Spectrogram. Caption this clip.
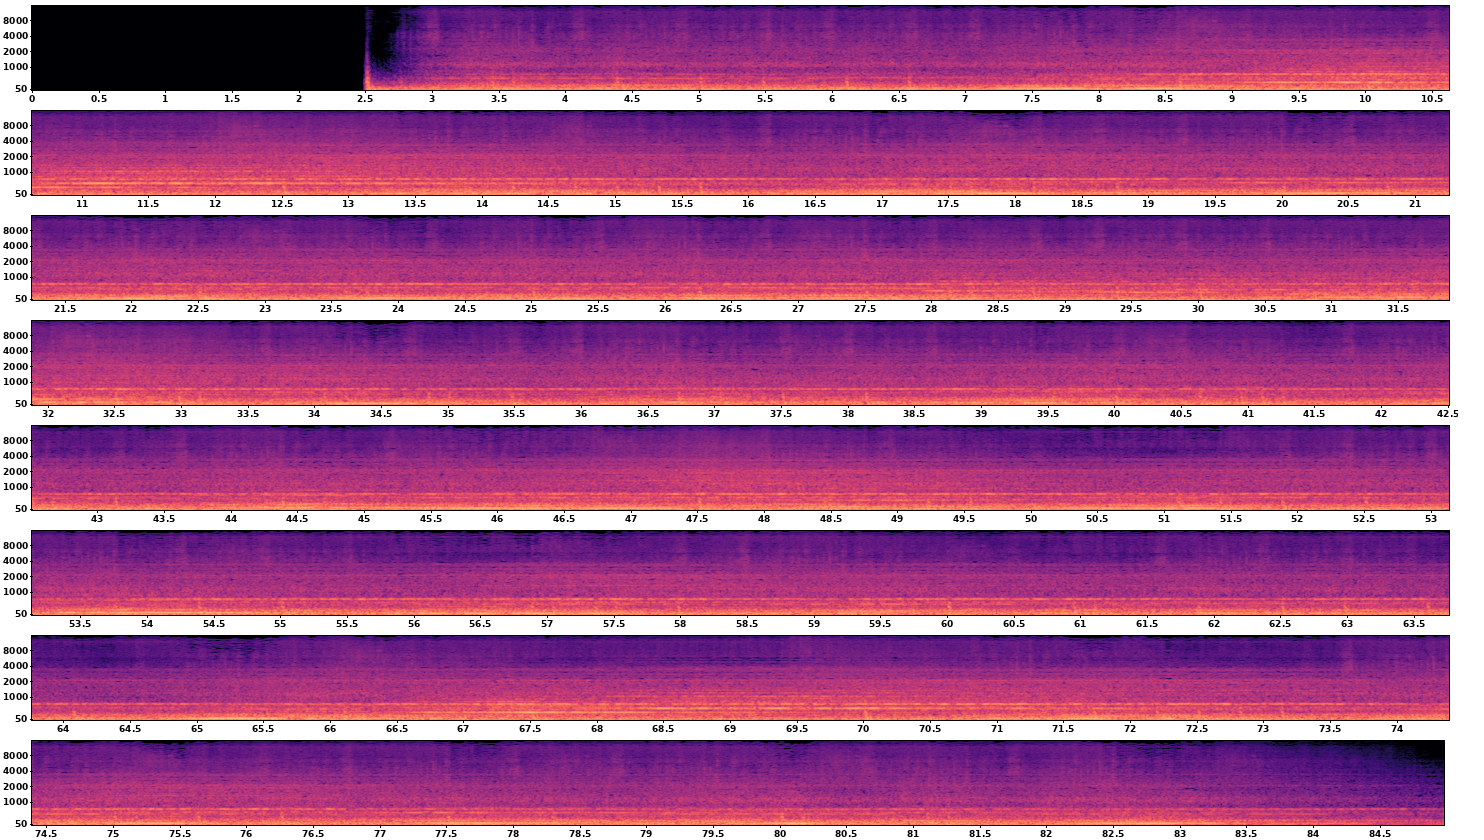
Shadow King Temple
Sheet music based on spooky and dark tones. From these came the ambient sound installation vision.
SFX conversion Edited: Adobe + FXs + Mastered
Music
Ambiance, Ambient, Film, Cave, Shadow, Ambience, Thriller, Eerie, Temple, Scary, Soundscape, Movie, Adventure, Horror, Drone, King, Atmosphere, Cinematic, Dark, Sound, Fantasy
